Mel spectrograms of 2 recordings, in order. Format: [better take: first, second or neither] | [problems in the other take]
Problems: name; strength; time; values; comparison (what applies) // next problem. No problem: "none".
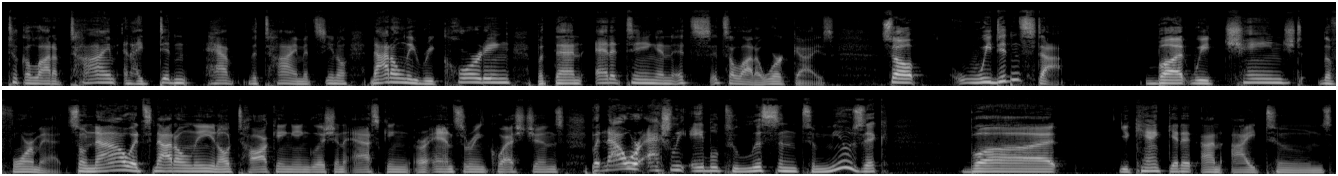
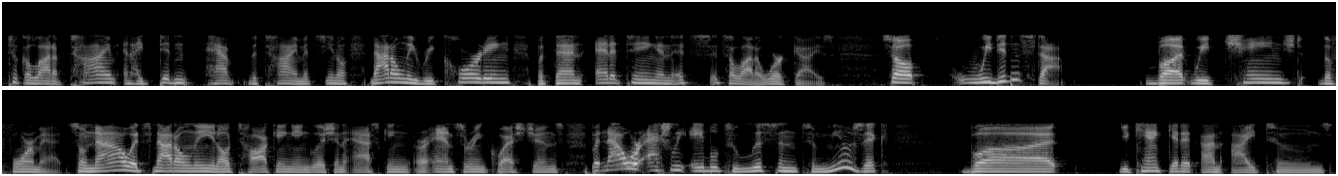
first | garbled, watery; badly; nothing above 4 kHz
